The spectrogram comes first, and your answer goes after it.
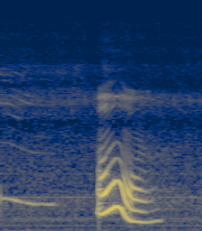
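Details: Indoors on a couch, Zara the cat gives a single drawn-out cry that swells upward and then slides down into a low, fading tail, following a faint thin tone in an otherwise quiet room.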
